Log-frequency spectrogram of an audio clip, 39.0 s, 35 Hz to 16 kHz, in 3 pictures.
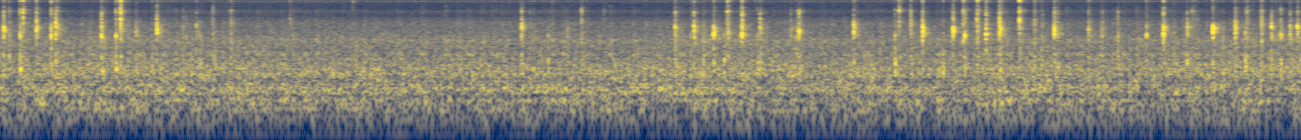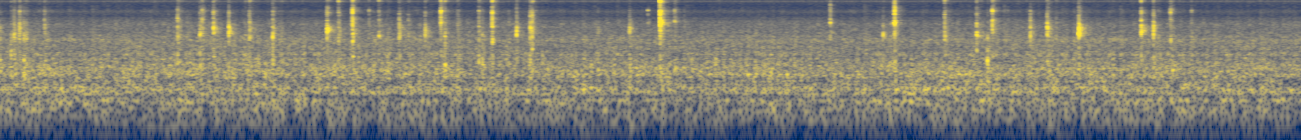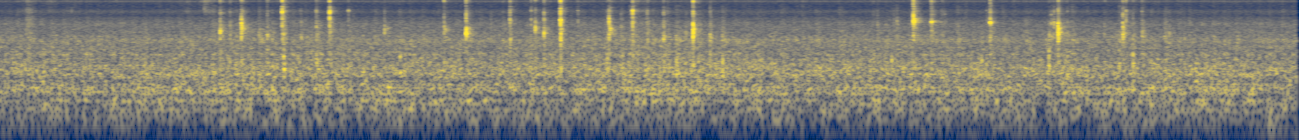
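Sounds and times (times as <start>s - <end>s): computer keyboard typing: 0.0s - 2.5s, 5.1s - 13.6s, 14.7s - 20.0s, 21.3s - 25.0s, 28.1s - 33.5s, 34.8s - 37.9s
low background hum: 0.0s - 39.0s.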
